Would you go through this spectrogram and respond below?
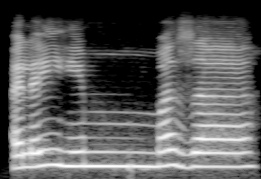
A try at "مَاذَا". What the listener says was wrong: میم پہ الف میں مدہ ہے نا, کتنا لمبا کھینچیں گے؟ میم الف زبر ماں, تو 2 حرکت کھینچے. ماں لمبا کریں. علیہم ماذا. آپ را کھینچ رہی ہوتا ہے ماں بھی کھینچے نا.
